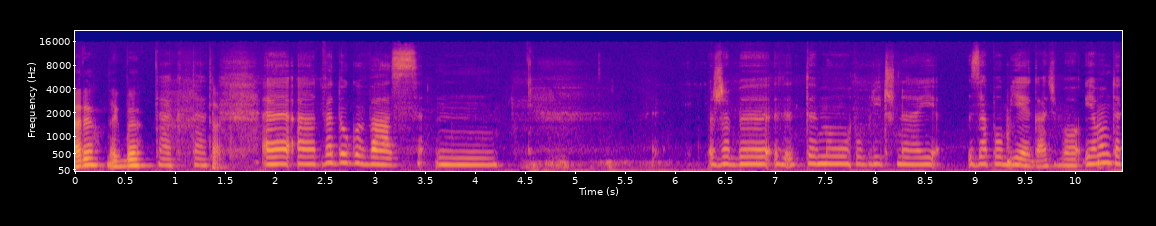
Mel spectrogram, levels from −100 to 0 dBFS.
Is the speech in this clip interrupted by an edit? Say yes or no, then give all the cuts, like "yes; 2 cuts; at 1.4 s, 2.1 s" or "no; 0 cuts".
yes; 4 cuts; at 1.2 s, 2.5 s, 6.3 s, 7.8 s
